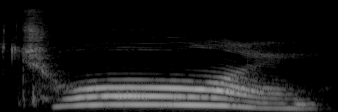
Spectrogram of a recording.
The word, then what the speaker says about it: Troy: Am I pronouncing it wrong? Choy. Oh, you're very welcome. Oh, it's Troy.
